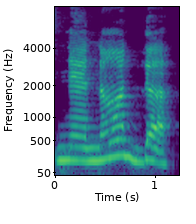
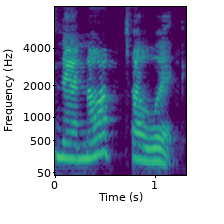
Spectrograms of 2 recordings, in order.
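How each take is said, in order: First: The middle consonant is a hard D sound. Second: The middle consonant is a clear T sound. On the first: The speaker calls it right. "that D sound, but I make it a little too hard" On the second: The speaker calls it wrong. "tourists see it, they're like"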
